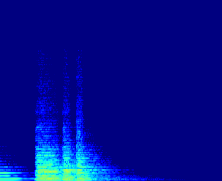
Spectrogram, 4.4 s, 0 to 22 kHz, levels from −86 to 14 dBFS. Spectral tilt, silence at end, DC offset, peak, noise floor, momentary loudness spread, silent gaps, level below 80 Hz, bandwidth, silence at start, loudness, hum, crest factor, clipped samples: -5.5 dB/octave; 2.25 s; under 0.1%; -18 dBFS; under -90 dBFS; 19 LU; none; -54 dBFS; 16 kHz; 0 s; -33 LUFS; none; 18 dB; under 0.1%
